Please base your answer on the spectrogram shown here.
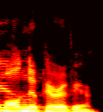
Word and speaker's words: Molnupiravir: Pronounce the name of it. It's Molnupiravir.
